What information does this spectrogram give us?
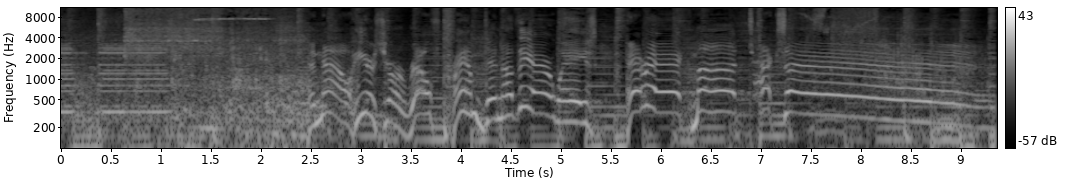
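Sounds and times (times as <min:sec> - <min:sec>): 
bus horn blaring: 0:00.0 - 0:01.6
speech: 0:02.6 - 0:09.2.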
